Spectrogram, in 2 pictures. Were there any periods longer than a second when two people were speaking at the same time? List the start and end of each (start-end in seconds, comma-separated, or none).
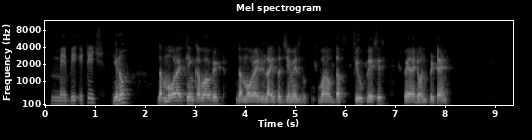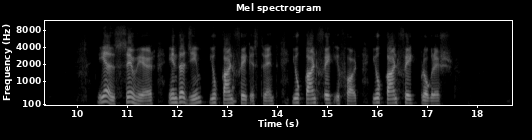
none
